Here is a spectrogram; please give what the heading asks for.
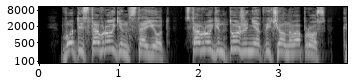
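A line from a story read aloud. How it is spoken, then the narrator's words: Female student shouting. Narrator (Russian): крикнула студентка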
